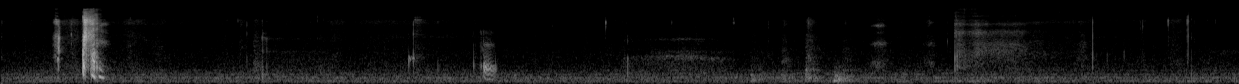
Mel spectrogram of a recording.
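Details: A person sneezing: one sharp, hissing sneeze near the start, followed by softer sniffs and snorts.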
